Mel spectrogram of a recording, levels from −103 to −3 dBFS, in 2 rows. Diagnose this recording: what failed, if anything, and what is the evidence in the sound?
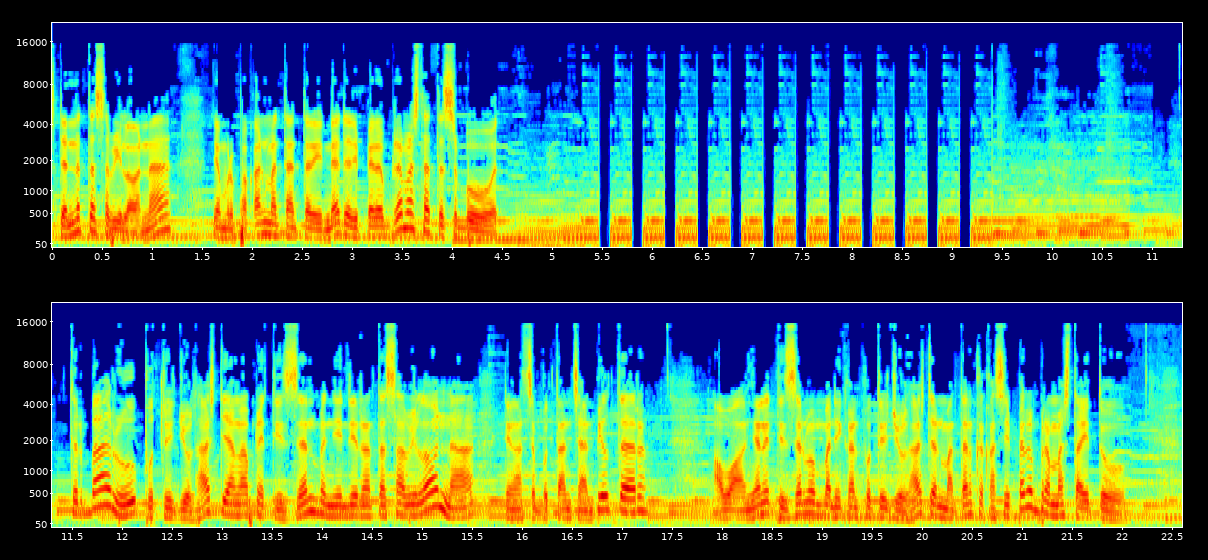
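Stutter with silent gaps, 5.46 to 9.40 s: one 209 ms burst repeats twelve times between 119 ms silences, likely a stalled playback buffer replaying its last fragment.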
